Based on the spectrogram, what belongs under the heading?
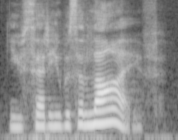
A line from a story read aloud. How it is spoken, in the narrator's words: exclaimed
